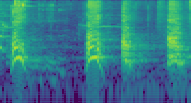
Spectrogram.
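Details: After a walk, the dog Cheondungi lets out four quick barks in under two seconds, the first two higher and arched, the last two rougher and flatter.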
